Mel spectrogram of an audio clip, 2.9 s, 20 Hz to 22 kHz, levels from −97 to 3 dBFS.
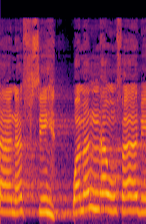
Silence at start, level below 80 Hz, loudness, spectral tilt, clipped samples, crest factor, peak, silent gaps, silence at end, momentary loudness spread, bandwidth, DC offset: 0 s; -70 dBFS; -16 LUFS; -3 dB/octave; under 0.1%; 14 dB; -2 dBFS; none; 0 s; 4 LU; 15.5 kHz; under 0.1%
